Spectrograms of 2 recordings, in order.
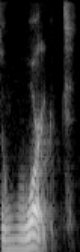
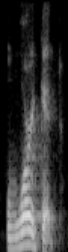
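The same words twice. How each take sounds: First: The -ed ending is a t sound. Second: The -ed ending is an extra syllable. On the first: The speaker calls it right. "most of the time they sound like a t or d" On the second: The speaker calls it wrong. "So this is not worked. Mm-mm"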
